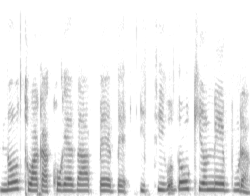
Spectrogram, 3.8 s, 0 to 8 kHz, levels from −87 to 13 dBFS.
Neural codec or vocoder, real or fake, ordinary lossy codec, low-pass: codec, 16 kHz, 8 kbps, FunCodec, trained on Chinese and English, 25 frames a second; fake; none; none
